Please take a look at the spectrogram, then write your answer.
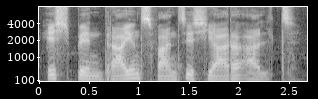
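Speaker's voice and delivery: usual speaking voice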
